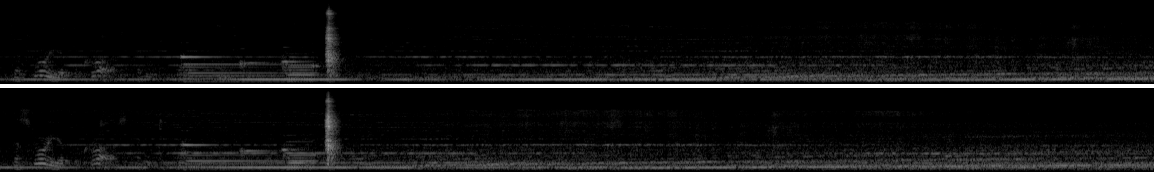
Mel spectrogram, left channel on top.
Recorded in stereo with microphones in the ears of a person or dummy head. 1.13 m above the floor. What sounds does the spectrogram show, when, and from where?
0.1 s a man speaking: 50° right (ahead or behind), 0.7 m
1.8 s a piano: 5° left (ahead or behind), 2 m
3.2 s a rattle: 25° right (ahead or behind), 1.1 m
